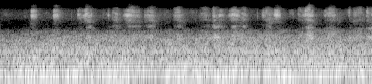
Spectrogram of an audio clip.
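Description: Chalk or marker writing on a board, faint continuous scratchy strokes in quiet rhythmic bursts.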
